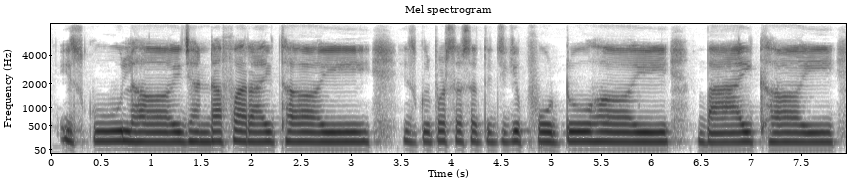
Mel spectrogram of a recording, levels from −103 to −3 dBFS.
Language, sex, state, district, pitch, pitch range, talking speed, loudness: Bajjika, female, Bihar, Vaishali, 180 Hz, 175-185 Hz, 105 wpm, -25 LUFS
